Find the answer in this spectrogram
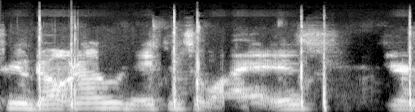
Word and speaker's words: Sawaya: Sawaya is how you pronounce it properly. Sawaya.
